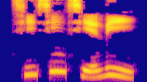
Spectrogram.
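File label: "齐心协力", Mandarin Chinese; chinese-flashcards; hsk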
